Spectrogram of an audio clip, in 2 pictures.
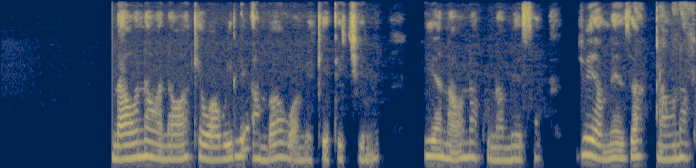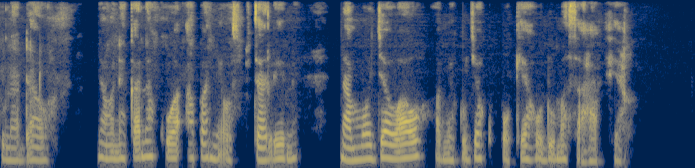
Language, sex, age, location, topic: Swahili, female, 25-35, Nakuru, health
